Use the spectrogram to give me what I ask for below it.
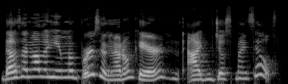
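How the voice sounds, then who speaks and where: A young marketing entrepreneur from the Dominican Republic tells her story in a voice that sits high, expressive, fairly quick and a bit bright. With her Dominican Spanish accent, she's frank and chatty, her monologue full of fillers and restarts.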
